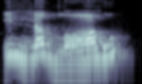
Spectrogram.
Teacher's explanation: اللہ کے لام بھی مشدد ہے، اور اس کو پر پڑھیں گی کیونکہ اس سے پہلے زبر ہے، ہا پہ پیش ہے۔ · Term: لام مشدد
